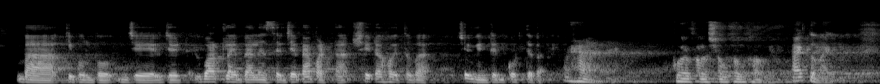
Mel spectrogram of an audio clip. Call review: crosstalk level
none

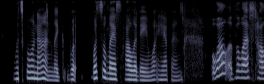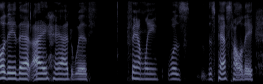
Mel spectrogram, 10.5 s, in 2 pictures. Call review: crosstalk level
none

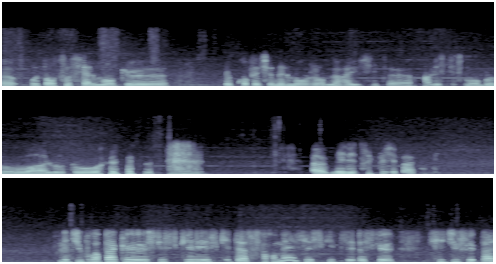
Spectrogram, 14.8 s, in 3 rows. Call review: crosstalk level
none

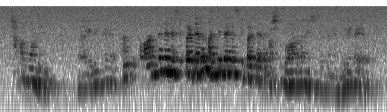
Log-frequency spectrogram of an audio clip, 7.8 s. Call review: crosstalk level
none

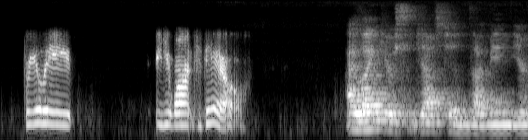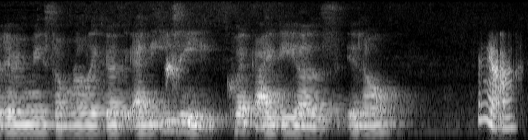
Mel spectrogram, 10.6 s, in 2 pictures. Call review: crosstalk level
none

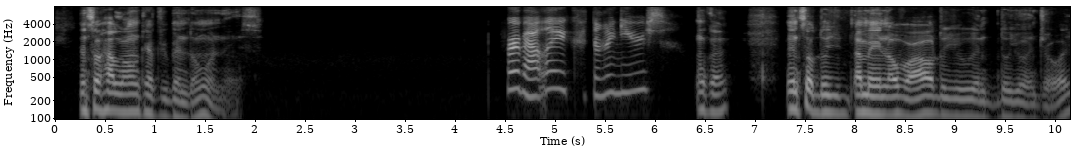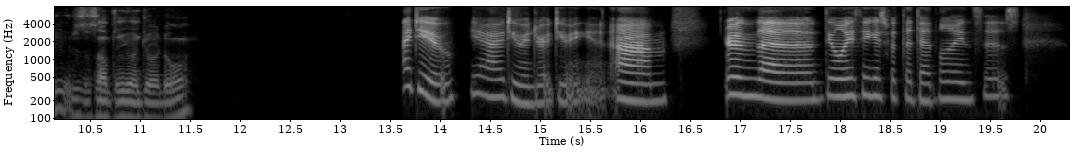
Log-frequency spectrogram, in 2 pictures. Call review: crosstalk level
none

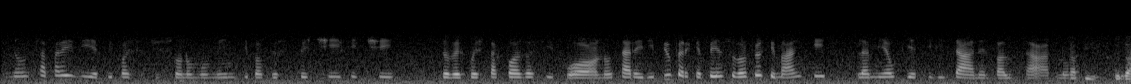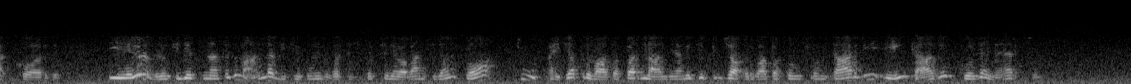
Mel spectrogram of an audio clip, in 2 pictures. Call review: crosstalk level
none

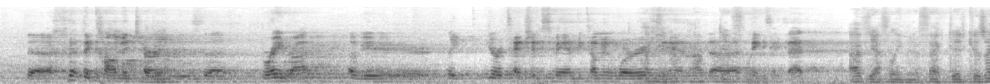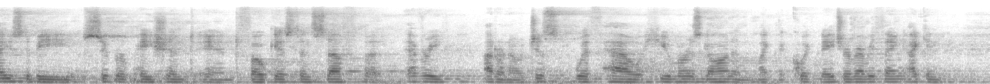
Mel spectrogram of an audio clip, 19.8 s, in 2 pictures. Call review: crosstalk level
present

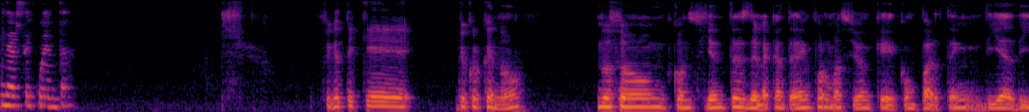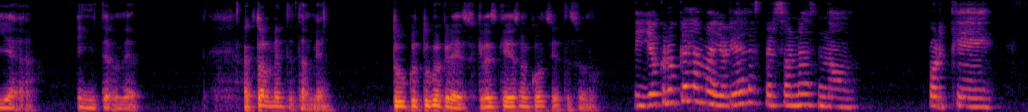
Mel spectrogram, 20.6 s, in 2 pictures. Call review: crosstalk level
none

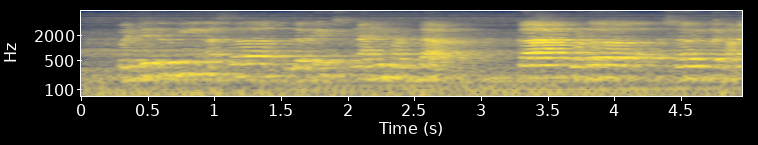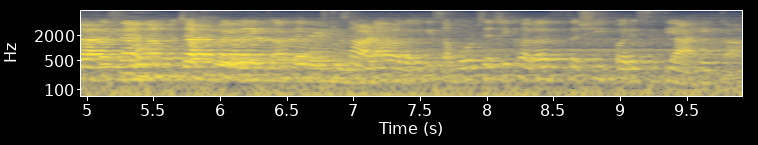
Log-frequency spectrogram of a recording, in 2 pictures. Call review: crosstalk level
present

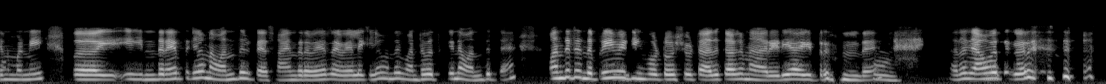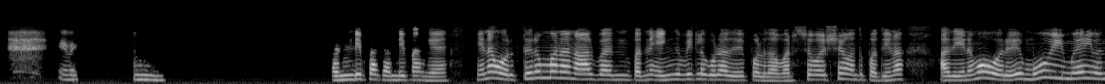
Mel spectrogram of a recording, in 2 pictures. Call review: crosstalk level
none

